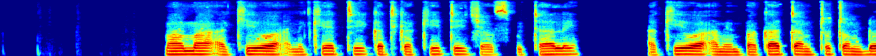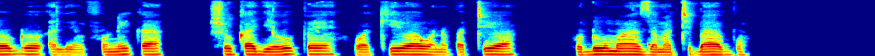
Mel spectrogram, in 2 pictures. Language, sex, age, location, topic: Swahili, male, 25-35, Dar es Salaam, health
